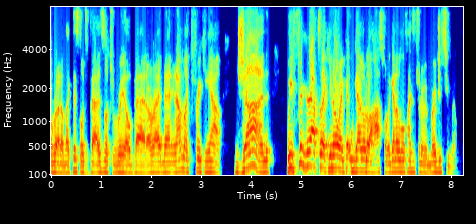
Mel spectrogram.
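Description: A young man telling a story in a casual podcast chat, animated and slangy, calling people bro and dude. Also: on the high side, rough recording.

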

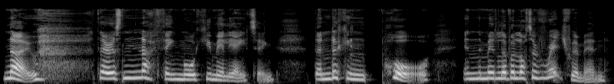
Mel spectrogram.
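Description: A woman's voice: high voice, expressive, normal speed, dark tone, pitched above the performer's own voice. A woman reader voicing a discontented young wife who speaks resentfully and impatiently.

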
